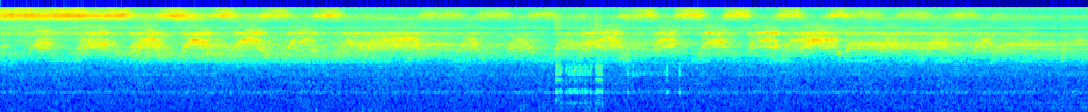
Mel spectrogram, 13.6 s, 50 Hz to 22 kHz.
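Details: Minmin cicada, recorded 24 July 2016, producing a steady buzzing song of rapid, evenly pulsed shrill bursts. A short clicking noise sounds around the middle.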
